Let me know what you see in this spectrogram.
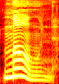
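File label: "moan", English; 発音 móun モォゥン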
